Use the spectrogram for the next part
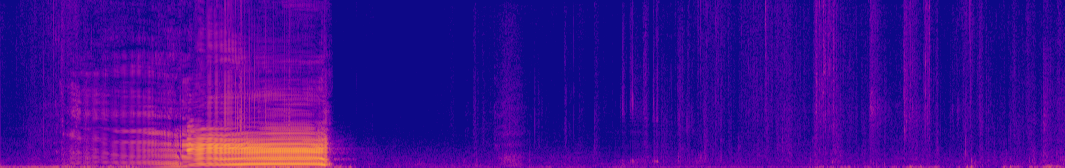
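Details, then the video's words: A black and white cow in a pasture gives one loud, drawn-out moo lasting about three seconds, rising in strength, then breaks off into near silence with faint rustling and soft background noise. "Cow Sound, cow mooing sound effects, Realistic Cow Sound and Noises"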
